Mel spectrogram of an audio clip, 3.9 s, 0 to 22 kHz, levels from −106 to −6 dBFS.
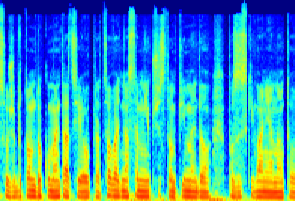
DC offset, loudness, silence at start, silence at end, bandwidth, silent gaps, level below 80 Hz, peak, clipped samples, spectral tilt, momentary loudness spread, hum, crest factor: under 0.1%; -25 LUFS; 0 s; 0 s; 18 kHz; none; -42 dBFS; -10 dBFS; under 0.1%; -7 dB/octave; 6 LU; none; 14 dB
